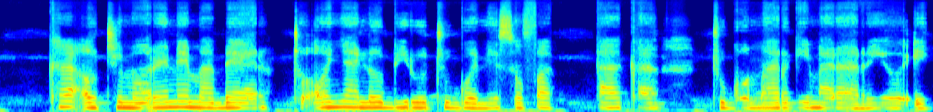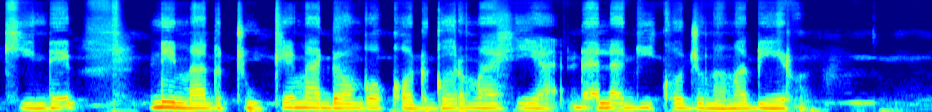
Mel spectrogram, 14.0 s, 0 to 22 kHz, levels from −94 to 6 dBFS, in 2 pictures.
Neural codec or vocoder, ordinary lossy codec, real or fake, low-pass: codec, 44.1 kHz, 2.6 kbps, DAC; none; fake; none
